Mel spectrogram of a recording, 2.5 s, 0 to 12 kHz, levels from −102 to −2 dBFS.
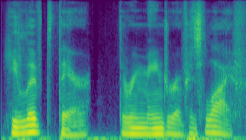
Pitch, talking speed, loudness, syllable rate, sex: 105 Hz, 195 wpm, -17 LUFS, 5.7 syllables/s, male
